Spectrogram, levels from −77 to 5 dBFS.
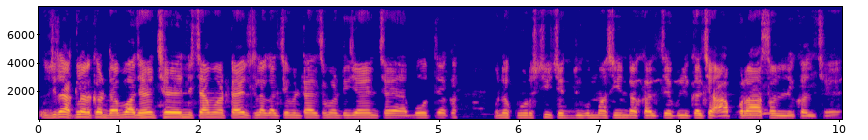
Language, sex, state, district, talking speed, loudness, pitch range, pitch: Maithili, male, Bihar, Darbhanga, 205 wpm, -17 LUFS, 150-170 Hz, 160 Hz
